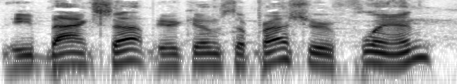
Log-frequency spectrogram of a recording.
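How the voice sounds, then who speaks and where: Man calling football over clear outdoor noise. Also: mid-range voice, normal speed. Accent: American. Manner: clipped running description of play. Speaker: play-by-play sports announcer. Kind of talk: live American football radio commentary.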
